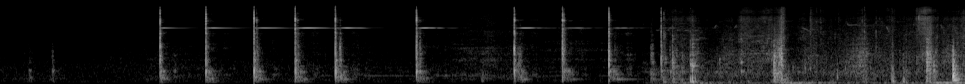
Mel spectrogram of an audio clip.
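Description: Hammer pounding in a run of sharp, evenly spaced strikes with a metallic ring, some echoing faintly, then a rougher, denser stretch of rattling knocks and clatter toward the end.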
